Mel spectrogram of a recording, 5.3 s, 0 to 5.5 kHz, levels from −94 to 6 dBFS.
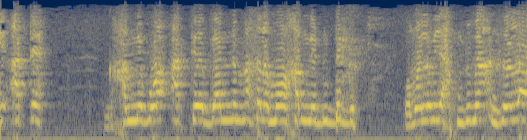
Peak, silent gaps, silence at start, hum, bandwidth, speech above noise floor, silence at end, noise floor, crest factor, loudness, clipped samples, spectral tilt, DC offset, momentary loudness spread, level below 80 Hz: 0 dBFS; none; 0 s; none; 5.4 kHz; 28 dB; 0 s; -36 dBFS; 8 dB; -8 LUFS; 0.3%; -6.5 dB/octave; 1%; 11 LU; -38 dBFS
